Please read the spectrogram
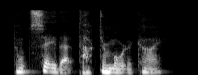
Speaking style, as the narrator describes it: Bennett pleaded, his voice wavering

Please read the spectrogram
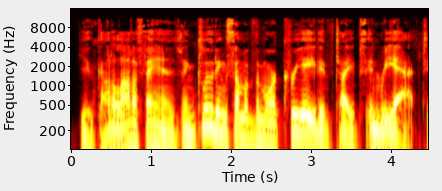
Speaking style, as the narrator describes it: he says with a friendly chuckle

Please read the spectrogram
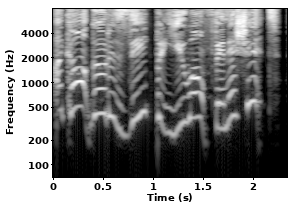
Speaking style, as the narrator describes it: I yell

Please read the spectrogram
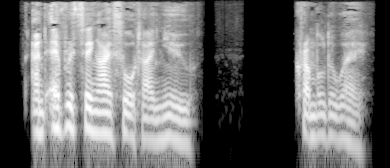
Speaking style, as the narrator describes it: said Anna quietly

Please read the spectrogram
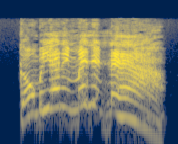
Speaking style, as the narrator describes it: Detta screamed

